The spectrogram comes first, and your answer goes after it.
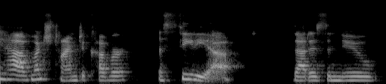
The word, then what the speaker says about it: acedia: much time to cover Acidia. That is a not new pronunciation, but new for me. As I was pronouncing it like an Italian, Acidia.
